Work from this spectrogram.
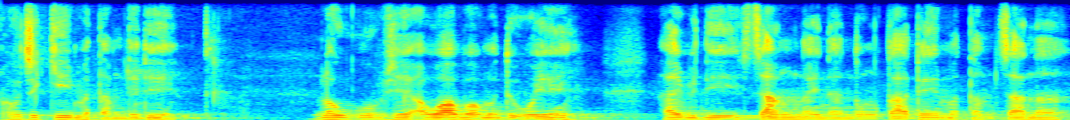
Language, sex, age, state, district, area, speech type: Manipuri, male, 18-30, Manipur, Kakching, rural, spontaneous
